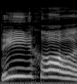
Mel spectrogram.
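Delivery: stern schoolmaster yell, loud and high. A narrator reads a pupil trying to silence a laughing class, yelling. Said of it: "заволав Суботик".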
